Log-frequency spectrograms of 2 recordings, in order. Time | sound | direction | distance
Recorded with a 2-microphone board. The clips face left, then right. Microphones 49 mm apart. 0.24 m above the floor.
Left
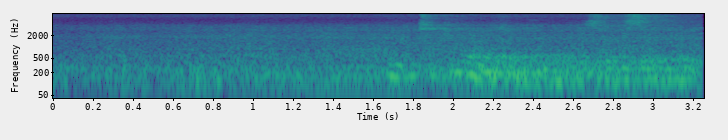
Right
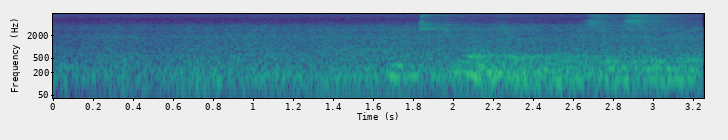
1.7 | a man speaking | 5° left (ahead or behind) | 6 m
